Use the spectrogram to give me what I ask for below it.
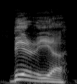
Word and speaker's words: birria: Birria, as Atola was saying, stop pronouncing it. Sounds about white. That's what y'all sound like. Birria.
